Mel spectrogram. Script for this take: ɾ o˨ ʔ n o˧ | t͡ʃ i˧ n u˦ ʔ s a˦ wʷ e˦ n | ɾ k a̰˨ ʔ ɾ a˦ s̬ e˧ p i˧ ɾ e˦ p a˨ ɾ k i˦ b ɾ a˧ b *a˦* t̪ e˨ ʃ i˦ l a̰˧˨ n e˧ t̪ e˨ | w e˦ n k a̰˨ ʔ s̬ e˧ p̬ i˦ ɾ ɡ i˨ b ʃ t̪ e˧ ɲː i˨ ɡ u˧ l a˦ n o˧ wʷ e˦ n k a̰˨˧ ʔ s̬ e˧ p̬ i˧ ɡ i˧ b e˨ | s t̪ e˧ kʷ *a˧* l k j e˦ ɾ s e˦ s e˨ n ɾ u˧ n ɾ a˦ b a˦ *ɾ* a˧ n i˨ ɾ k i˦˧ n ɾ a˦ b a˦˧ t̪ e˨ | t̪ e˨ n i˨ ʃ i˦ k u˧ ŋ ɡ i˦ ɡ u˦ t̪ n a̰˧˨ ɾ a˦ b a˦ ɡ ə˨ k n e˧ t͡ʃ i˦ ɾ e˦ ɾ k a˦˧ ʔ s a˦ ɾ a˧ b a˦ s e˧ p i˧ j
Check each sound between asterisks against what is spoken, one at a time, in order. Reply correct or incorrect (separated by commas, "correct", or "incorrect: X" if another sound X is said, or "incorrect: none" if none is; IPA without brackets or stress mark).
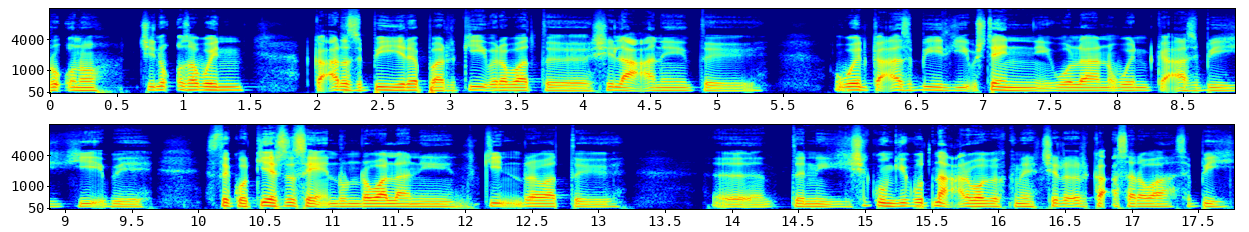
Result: correct, correct, incorrect: l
